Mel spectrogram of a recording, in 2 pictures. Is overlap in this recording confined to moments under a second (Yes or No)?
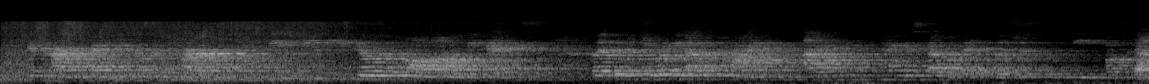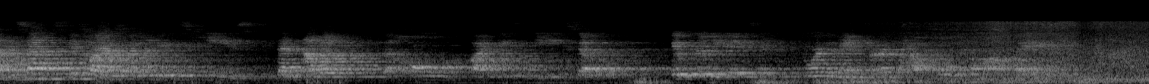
Yes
